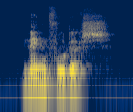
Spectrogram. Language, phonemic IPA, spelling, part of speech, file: Dutch, /ˈmɛŋvudərs/, mengvoeders, noun, Nl-mengvoeders.ogg
- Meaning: plural of mengvoeder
